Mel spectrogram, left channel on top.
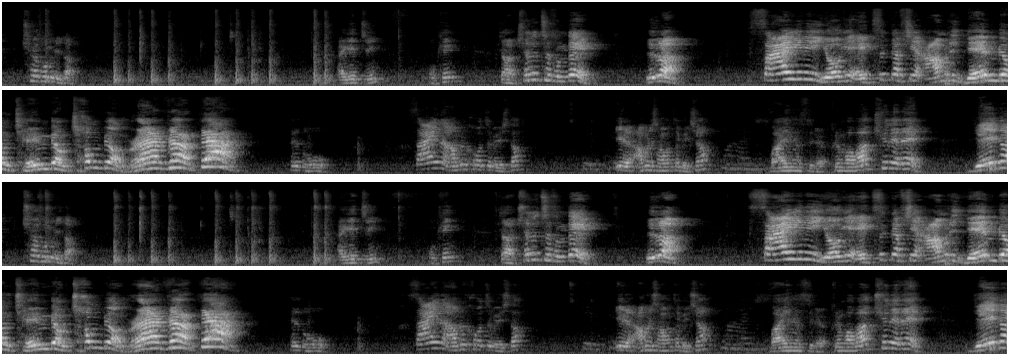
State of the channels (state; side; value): normal; both; correlation 0.39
